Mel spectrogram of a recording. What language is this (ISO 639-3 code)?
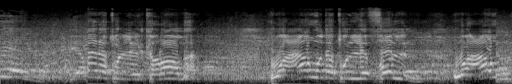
ara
